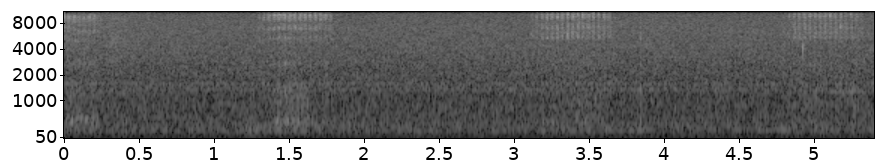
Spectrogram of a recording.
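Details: Heidi, an adopted domestic cat, purring while being massaged during a sun bath on November 19, 2020; a steady low rumbling purr with a soft breathy hiss returning roughly every one and a half seconds, indoors and quiet.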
